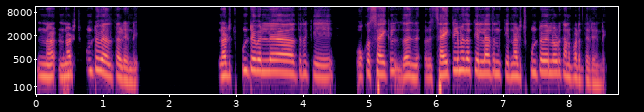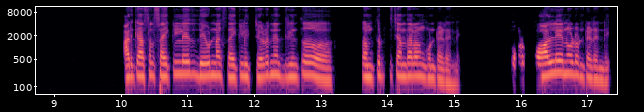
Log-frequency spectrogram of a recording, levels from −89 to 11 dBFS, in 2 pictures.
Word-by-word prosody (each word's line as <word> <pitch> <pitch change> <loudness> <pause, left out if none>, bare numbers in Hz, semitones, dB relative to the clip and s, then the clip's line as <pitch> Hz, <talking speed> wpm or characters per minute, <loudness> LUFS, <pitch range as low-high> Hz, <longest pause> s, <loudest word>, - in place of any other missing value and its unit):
న - - +2 0.3
నడుచుకుంటూ 250 +7 -2
వెళ్తాడండి. 165 -8 0 1.3
నడుచుకుంటూ 245 +7 +1
వెళ్ళే 240 0 +3 0.3
అతనికి 210 -3 -7 0.6
ఒక 225 +6 -3
సైకిలు 215 +4 +2
దాని 185 -3 +2 0.3
సైకిలు 215 +5 +4
మీదకెళ్ళే 245 -3 +3
అతనికి, 215 -3 -4
నడుచుకుంటూ 225 +6 -2
వెళ్ళేవాడు 225 0 +2
కనపడతాడండి. 150 -10 -5 1.5
ఆడికి 180 +2 +2
అసలు 200 +2 -6
సైకిలు 190 +3 0
లేదు, 215 0 +1
దేవుడు 195 +1 +2
నాకు 195 -4 -3
సైకిలిచ్చాడు. 180 +1 -2
నేను 200 -4 -2
దీంతో 185 +3 -2 0.8
సంతృప్తి 180 +2 -3
చెందాలనుకుంటాడండి. 170 -10 -2 0.8
ఒకడు - - -7 0.2
కాల్లేనోడుంటాడండి. 195 -7 +2
195 Hz, 95 wpm, -20 LUFS, 175-220 Hz, 1.5 s, సైకిలు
